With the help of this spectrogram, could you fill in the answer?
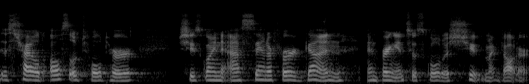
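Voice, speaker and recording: The voice sounds nervous and shaky, moving at a moderate pace in a monotone, flat delivery. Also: woman, medium pitch for a woman. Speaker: parent speaking at public comment. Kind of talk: public comment testimony. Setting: school board meeting. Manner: shaky, nervous delivery.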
